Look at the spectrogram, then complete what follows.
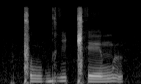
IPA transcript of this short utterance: ǁ u ɡʱ i ǁʰ e m ɯ

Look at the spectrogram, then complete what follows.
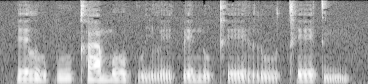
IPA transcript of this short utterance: ɪ˦ l u˨ p uː˦ kʰ a˦ m oː˦ kʷ iː˨ l eː˨ k͡p e˦ n u˨ kʰ eː˨˦ r uː˨ tʰ eː˦ t ĩ˨

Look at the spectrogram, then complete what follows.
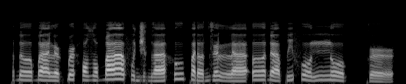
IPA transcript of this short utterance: ɗ ɤː ɓ ɐː l ə˞ k͡p ə˞ h o zˤ u ɓ ɐː f o d͡ʒ ɤ ɡ ɐː h uː p ɐ ɾ ɤ d͡z ə˞ lː ɐː ʔ ɤː ɗ ɐː p i f oː nː oː kː ə˞

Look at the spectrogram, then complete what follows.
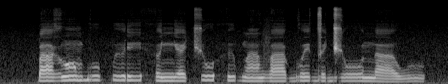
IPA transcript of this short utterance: k͡p a˨ ɣ ɔ̃˦ b u˦ p ɨ˧ ɾ i˨˦ h ə˨ ɲ ɛ˨ t͡ʃ u˦ h ɨ˧ b ã˨ v a˨ ɡʷ e˦ d ə˦ d͡ʒ oː˦ n aː˨ w u˦˨

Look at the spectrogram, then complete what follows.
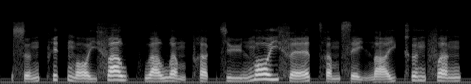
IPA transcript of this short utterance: s ɵ˨˥ n pʰ ɪ˥ k̚ n̪ ɔː˨ j f aː˥ w kʷʰ aː˨˧ w ɐ˨˩ m pʰ ɐ˨ k̚ s yː˨ n̪ ɔː˥ j f ɛː˨˥ t̪ʰ ɐ˨ m s e˨˩ j n̪ aː˨˥ j kʰ ɵ˥ n f ɐ˥ ŋ

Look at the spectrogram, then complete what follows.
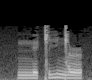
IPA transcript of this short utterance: nː e ǁ i ŋ͡ǁ ə˞

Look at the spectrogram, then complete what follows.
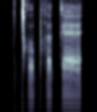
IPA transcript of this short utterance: ǀʰ ʊ pʰ ə k ɛ

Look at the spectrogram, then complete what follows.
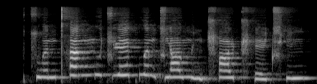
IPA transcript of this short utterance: t͡s w ə˧˥ n t̪ʰ a˥ n m u˥˩ t͡ɕ ɥ ɛ˥ k w ə˥˩ n t͡ɕ j ɑ˥ ʊ̯ m ḭ˨˩ ŋ ʈ͡ʂʰ ɑ˥ ʊ̯ ʈ͡ʂʰ e˧˥ ɪ̯ t͡ɕʰ i˥ ŋ

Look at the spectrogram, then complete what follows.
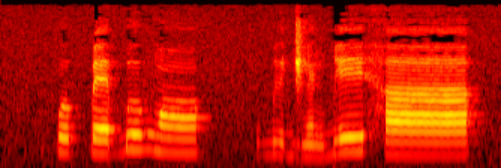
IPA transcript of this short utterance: p o˧ k͡p ɛ˧ ɓ o˦ v ɔ̃˧ | ɓ ɨ˨ d͡ʒ ɛ̃˨ ɡ͡b eː˦ h aː˧

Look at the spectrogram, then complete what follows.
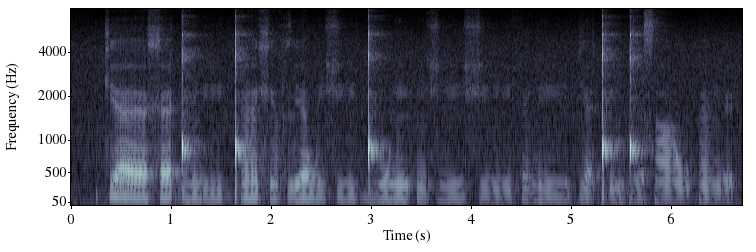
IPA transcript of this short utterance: kʲ ɛː x ɛ ɡ͡ǃ ɛ̃ ŋ iː ǃʼ ɛ̃ xʲ ã f lʲ ɛ w i x iː ɡ͡ǃ ĩ w ĩ ʔ ĩ x iː x iː h ɪ n iː pʲ ɛ ǃʼ ĩ ɡ͡ǃ ɪ s ãː w ʔ ɛ̃ ŋ ɪ

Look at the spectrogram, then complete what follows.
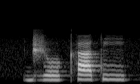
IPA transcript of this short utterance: d͡ʒ o˨ kʰ a˦ t ĩ˦

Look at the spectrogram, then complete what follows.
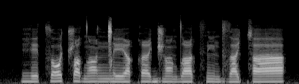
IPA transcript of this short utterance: ɦ e t͡s ɔ t͡ʃ u dˤ ũ ə̯ ŋ͡ǀ e q i d͡ʒ ɛ̃ dˤ i t͡s ĩ d͡z a c a

